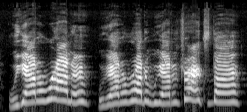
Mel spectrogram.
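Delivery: loud, high play-by-play holler; mock alarm. Real, not acted. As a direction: sound the alarm on a runaway, jokingly. Mock alarm as Beth runs off.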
